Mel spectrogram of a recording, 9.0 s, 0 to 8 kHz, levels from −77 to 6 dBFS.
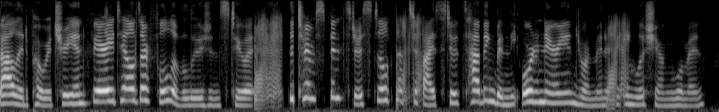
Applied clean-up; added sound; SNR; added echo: neural diffusion model UNIVERSE++.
